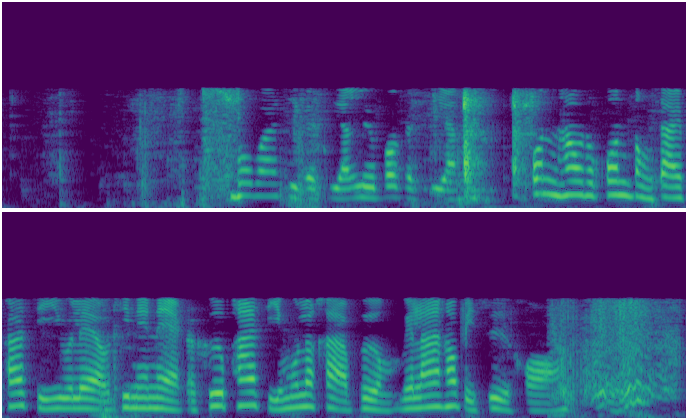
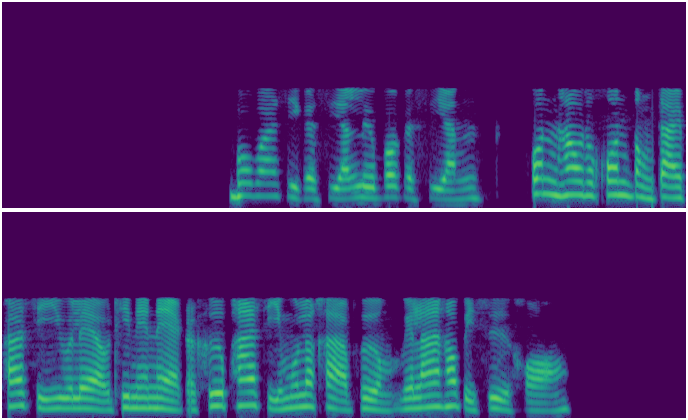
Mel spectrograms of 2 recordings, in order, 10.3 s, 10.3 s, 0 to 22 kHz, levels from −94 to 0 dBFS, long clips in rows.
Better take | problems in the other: second | noise reduction (classical method log-MMSE)

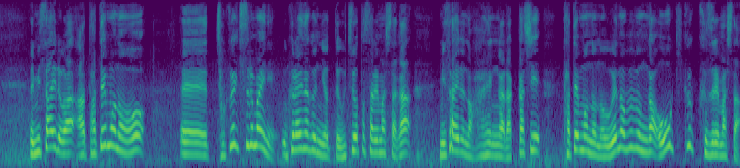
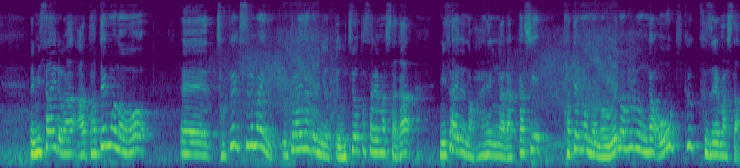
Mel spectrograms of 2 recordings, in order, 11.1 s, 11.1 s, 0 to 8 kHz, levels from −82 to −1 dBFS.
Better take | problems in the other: first | background sound (Motorcycle); 20 dB below the speech // room echo; dies away in 0.5 s

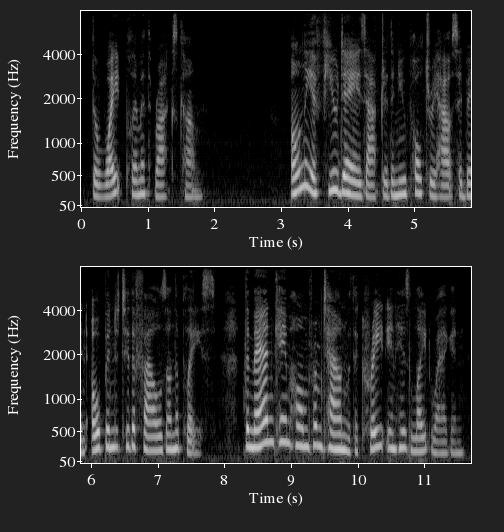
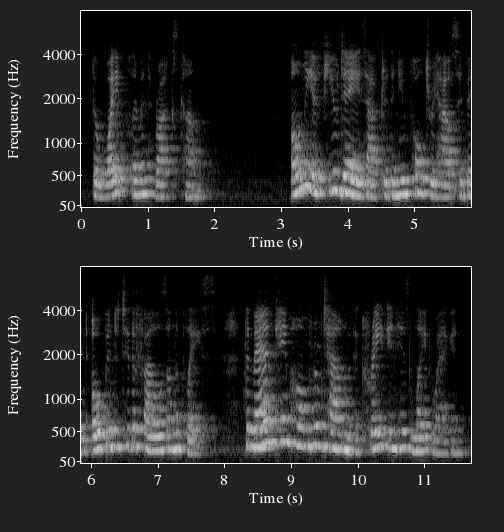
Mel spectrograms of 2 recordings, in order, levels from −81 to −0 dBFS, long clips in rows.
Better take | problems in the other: first | room echo; dies away in 1.2 s

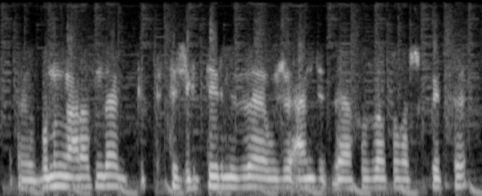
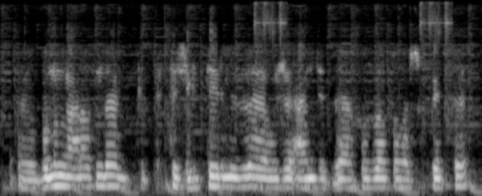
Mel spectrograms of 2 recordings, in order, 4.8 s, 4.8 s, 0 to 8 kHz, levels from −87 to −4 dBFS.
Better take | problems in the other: first | background sound (Tambourine); 18 dB below the speech // room echo; dies away in 0.2 s

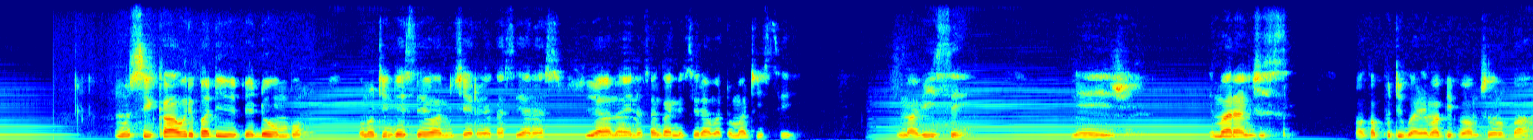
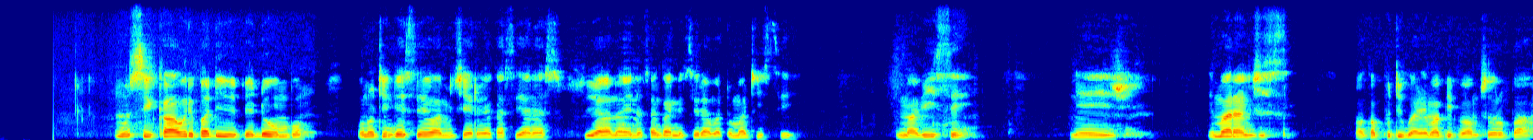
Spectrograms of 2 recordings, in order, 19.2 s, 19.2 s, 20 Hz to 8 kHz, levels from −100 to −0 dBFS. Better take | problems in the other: second | background sound (Bowed string instrument); 18 dB below the speech

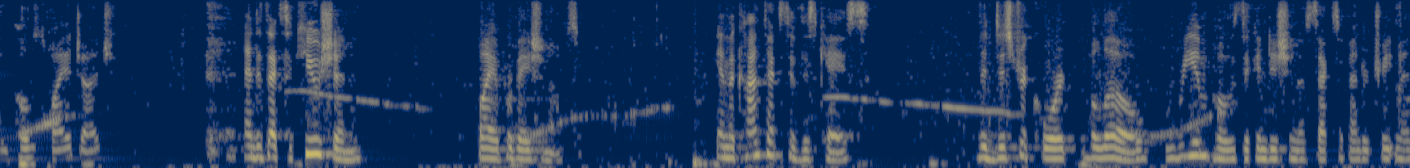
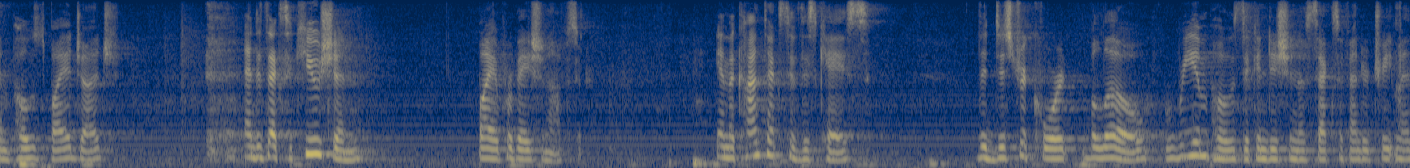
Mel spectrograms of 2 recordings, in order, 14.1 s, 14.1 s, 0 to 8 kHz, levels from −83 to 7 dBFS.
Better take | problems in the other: second | noise reduction (classical method spectral subtraction)

